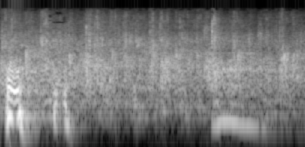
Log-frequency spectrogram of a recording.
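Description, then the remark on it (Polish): A group of women in an audience clapping steadily for about two seconds during a Polish-language talk on marriage, a dense, even patter of many hands, with a short voice at the start and another brief voiced sound partway through. “Dziewczyny klaszczą.”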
